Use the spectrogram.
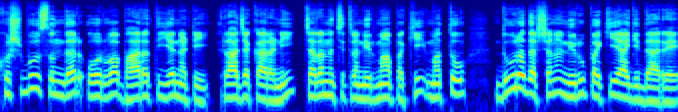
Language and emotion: Kannada, neutral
